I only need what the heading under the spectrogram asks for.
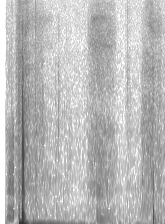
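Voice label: "wa zi" Chinese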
